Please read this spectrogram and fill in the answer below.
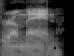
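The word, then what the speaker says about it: Romijn: Rebecca Roma, you mean? Oh, what? Oh, it's Roma.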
